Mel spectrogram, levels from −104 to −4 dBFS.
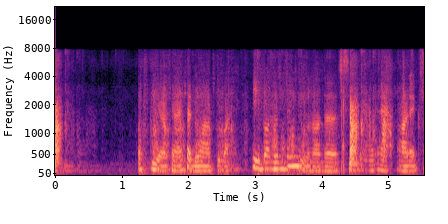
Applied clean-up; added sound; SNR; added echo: neural mask model RNNoise.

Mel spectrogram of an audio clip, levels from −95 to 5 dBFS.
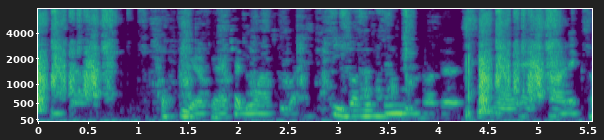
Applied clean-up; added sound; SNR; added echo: classical method Wiener filter.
